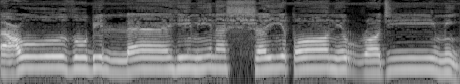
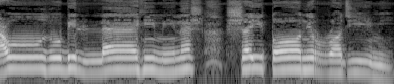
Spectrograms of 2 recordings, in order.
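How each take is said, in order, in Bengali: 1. এটি এক নিঃশ্বাসে বিরতি ছাড়া পড়া হয়। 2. minash শব্দের পরে একটি নিঃশ্বাস নেওয়া হয়। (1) "এই টানা পড়তে হয়" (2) "মিনাশ বলে আমি দম নিয়েছি"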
